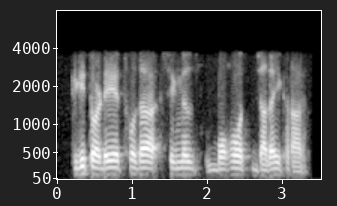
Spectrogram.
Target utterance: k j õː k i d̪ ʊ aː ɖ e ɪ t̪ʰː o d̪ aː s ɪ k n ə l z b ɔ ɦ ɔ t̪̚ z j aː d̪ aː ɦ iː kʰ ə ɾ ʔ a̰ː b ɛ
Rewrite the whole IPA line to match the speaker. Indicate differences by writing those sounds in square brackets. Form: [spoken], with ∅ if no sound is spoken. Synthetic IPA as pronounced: k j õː k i [t̪] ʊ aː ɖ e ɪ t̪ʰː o d̪ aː s ɪ [ɡ] n ə l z b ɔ ɦ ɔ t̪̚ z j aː d̪ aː ɦ iː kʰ ə ɾ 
